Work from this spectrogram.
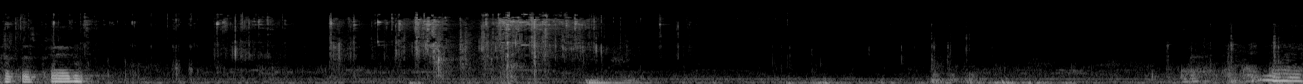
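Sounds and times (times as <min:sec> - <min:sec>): metal keys jangling: 0:00.0 - 0:07.1.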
